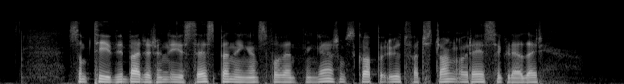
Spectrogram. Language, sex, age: Norwegian, male, 23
